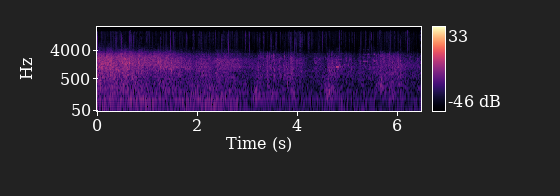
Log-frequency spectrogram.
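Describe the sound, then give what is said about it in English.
A building with a water tower on top of it collapses in a loud, sustained roar of rumbling, crashing debris, heaviest at the start and then easing slightly, with a few fresh bursts of clatter near the end. “Right ahead of us, there's a building collapsing.”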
